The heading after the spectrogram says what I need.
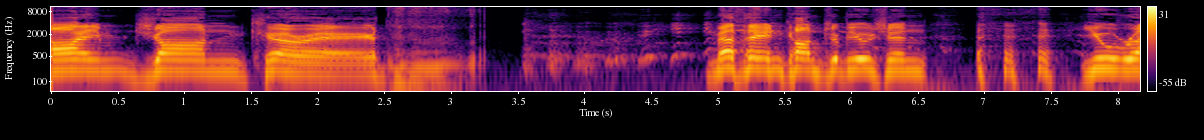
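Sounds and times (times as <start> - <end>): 
speech: 0.0 - 2.9, 4.9 - 8.1
mouth-made fart noise: 2.4 - 3.4
laughter: 3.6 - 8.1.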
